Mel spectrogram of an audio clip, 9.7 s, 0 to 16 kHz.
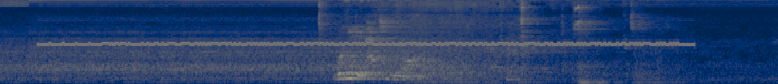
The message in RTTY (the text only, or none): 09543 46698 24911 03881 37166 24966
